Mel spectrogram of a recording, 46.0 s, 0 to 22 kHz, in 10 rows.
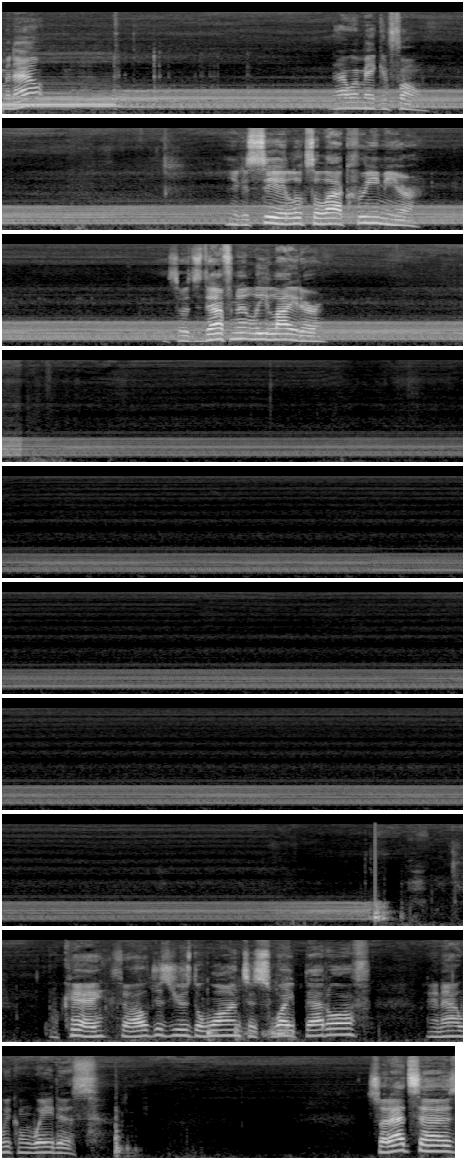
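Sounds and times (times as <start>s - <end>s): foam generator humming: 0.0s - 43.7s, 44.4s - 46.0s.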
